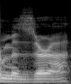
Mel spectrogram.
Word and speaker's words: Missouri: We are on a retreat in Missouri, just outside or Missoura, as I'm told it can be pronounced.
